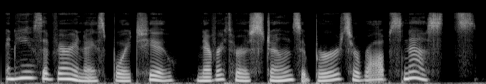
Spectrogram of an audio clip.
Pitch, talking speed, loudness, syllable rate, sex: 210 Hz, 185 wpm, -17 LUFS, 4.2 syllables/s, female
